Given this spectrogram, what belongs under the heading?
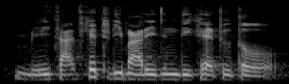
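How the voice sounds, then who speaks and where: A cartoonish character voice that sounds female. It moves at a moderate pace. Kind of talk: cartoon comedy dialogue.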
